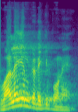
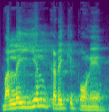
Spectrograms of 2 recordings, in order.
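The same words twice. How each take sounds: First: The 'lai' is said like a short 'la'. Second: The 'lai' is said with a full 'ai' vowel. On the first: The speaker calls it right. "ல என்பதாக உச்சரிக்கிறோம்" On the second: The speaker calls it wrong. "சொல்றது இல்லை"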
